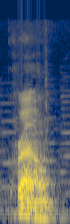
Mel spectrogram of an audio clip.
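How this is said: The vowel sounds like 'ow', the Munster way. "I'm from Munster, so I pronounce it as we do in Munster"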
